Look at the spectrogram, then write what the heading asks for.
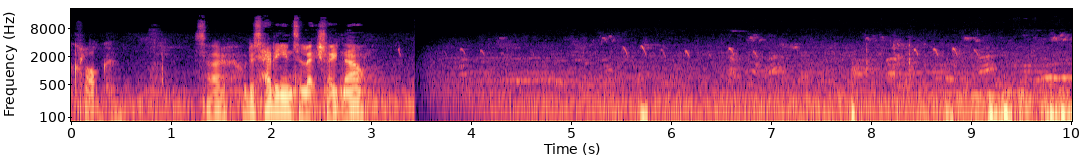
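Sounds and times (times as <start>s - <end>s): cygnets peeping: 3.2s - 10.0s.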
